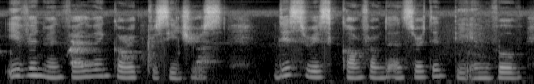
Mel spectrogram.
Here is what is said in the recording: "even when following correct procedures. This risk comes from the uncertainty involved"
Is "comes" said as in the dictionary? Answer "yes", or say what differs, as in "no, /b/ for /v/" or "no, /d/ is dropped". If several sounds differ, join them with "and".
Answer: no, /z/ is dropped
